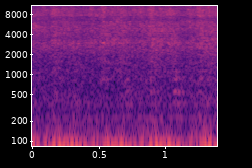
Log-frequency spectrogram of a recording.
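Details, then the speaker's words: Dodge Mopar V8 sat for years, restarted instantly: deep even idle burble with steady low throb, no misses or knocks; normal idle. "now the fire back up started instantaneously good Mopar wood"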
